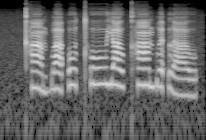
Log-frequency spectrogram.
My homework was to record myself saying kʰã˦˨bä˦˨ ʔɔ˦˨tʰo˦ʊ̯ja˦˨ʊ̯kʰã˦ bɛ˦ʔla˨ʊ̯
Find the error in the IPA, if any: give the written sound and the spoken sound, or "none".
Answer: ɔ˦˨ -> o˦˨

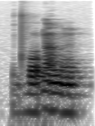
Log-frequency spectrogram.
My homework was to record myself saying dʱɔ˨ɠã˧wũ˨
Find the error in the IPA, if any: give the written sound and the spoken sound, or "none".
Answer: none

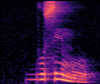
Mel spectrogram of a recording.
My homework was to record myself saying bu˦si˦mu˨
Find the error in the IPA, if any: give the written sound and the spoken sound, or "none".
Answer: i˦ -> i˦˨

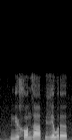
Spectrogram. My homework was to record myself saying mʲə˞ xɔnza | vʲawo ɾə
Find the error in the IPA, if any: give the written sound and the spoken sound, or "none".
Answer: none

